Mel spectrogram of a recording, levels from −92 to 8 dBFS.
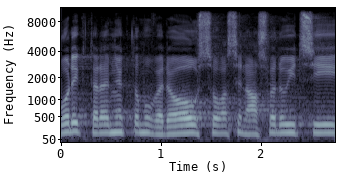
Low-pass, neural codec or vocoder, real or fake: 9.9 kHz; none; real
